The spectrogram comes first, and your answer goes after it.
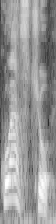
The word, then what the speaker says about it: questio: Porque Castio lembra questionar, porque em latim se pronuncia questio.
